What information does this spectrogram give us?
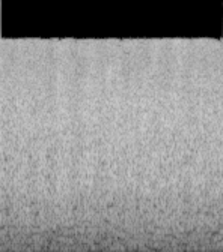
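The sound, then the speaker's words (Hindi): A large audience claps for themselves in a steady, dense wash of applause that holds at an even level for a few seconds, with no voices rising above it. “अपने लिए ताली बजा लो।”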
